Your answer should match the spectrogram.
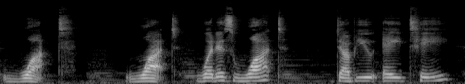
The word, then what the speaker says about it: WAT: I call it WAT, W.A.T, and I pronounce it what.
